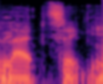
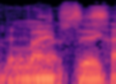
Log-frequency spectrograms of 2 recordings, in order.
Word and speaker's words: Leipzig: Leipzig, yes. – Leipzig, thank you.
